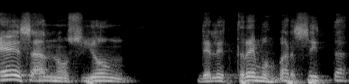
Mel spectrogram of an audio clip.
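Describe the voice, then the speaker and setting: This man's fairly high voice carries lively intonation and vocal fry. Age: 80s+. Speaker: veteran leftist politician. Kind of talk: interview.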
